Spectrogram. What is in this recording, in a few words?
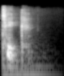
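"tick over", British English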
